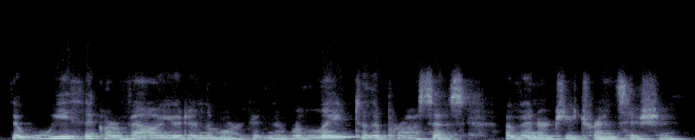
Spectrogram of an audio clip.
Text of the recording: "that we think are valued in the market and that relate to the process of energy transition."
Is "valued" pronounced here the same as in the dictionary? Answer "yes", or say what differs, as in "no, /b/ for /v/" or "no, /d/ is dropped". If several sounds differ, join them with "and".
yes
